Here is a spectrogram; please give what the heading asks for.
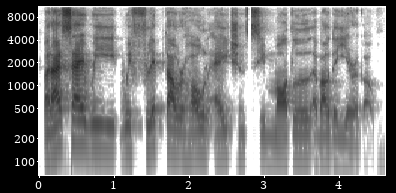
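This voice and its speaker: A man's voice: mid-range voice, normal speed. A man from Switzerland, chatting casually as an interview guest. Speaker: podcast guest, agency entrepreneur.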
